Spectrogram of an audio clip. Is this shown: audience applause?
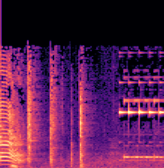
no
